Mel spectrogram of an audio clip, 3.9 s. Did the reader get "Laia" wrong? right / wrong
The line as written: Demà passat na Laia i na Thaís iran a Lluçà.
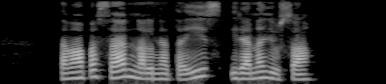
wrong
